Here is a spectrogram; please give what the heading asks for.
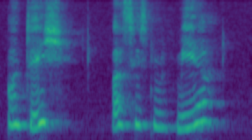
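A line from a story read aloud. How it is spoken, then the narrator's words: Thin high squeak. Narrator (German): piepste eine feine Stimme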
